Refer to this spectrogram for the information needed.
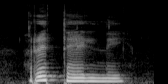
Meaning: diligent, assiduous, painstaking, meticulous, careful
- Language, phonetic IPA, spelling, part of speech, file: Ukrainian, [reˈtɛlʲnei̯], ретельний, adjective, Uk-ретельний.ogg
